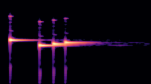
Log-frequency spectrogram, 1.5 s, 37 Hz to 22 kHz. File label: Knock, notification; Bluboo; S8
